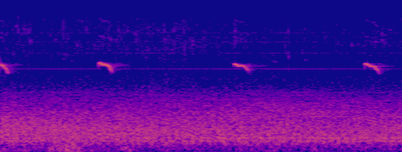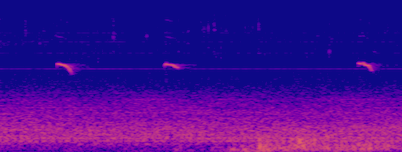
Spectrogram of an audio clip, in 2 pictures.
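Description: Faint wind hiss in pine trees with a small bird repeating a short, high, slightly falling chirp about once a second.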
